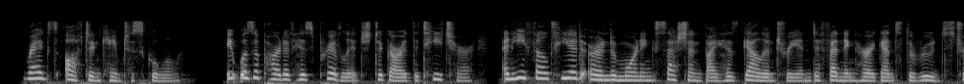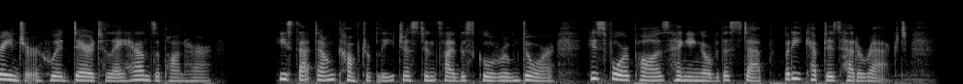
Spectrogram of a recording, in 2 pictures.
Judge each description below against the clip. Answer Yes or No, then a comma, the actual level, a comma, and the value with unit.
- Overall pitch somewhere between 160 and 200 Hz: Yes, medium, 185 Hz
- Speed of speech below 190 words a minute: No, average, 200 wpm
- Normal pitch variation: Yes, average, 4.2 semitones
